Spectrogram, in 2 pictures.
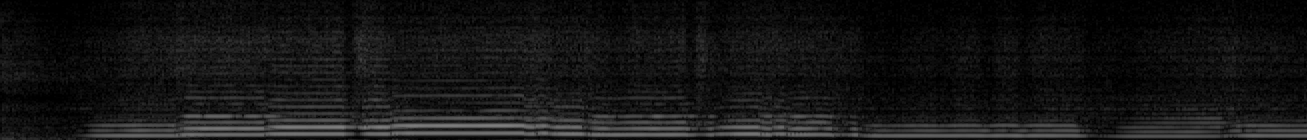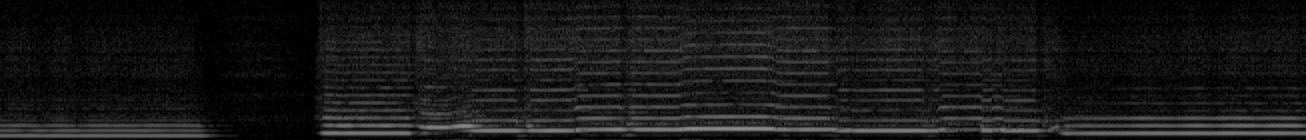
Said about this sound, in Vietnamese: Bỗng nhiên trong không gian lại réo rắt tiếng sáo.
